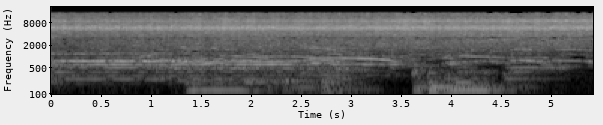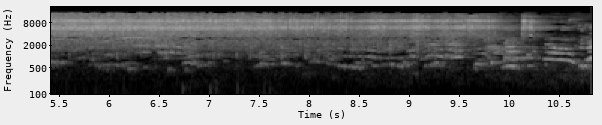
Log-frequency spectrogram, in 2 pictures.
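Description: Live marinera limeña music played by a band with singing and guitar, the sung lines thinning out after about five seconds, over a steady high hiss.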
